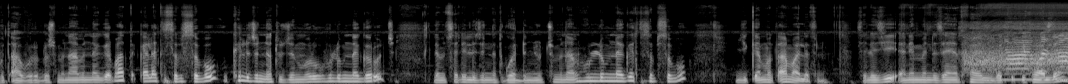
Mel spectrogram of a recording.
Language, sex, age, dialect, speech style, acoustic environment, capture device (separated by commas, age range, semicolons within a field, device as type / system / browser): Amharic, male, 18-24, Ethiopia - Addis Ababa, happy, silence, mobile / Linux / Chrome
